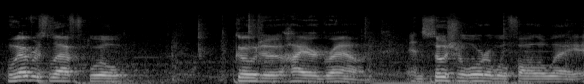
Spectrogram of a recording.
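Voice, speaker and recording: An actor playing a rambling, fatalistic party guest who holds forth philosophically in a naturalistic film monologue, building his argument step by step in a conversational lecture. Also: fairly high pitch. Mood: somber, musing. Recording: roomy film dialogue with music behind. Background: music.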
